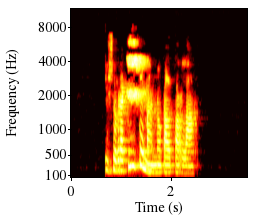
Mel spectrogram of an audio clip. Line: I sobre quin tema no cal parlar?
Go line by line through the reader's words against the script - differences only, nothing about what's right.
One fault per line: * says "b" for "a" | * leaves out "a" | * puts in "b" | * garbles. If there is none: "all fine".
all fine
